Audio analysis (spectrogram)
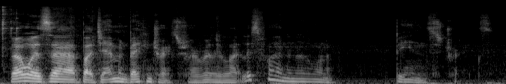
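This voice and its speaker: A man with a New Zealand accent, medium in pitch, at a fairly quick pace, relaxed in tone, with lively intonation and big swings in loudness. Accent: Kiwi. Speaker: guitarist. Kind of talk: casual livestream chat. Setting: home studio. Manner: relaxed, casual.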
